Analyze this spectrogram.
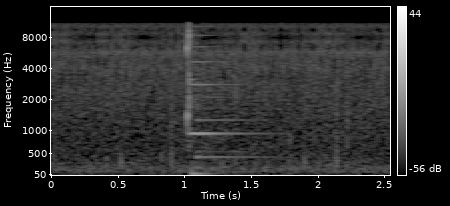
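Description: A short electronic chime rings once.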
